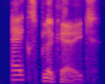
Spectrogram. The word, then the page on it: explicate: British English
